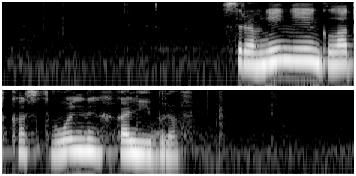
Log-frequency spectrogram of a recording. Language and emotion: Russian, neutral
